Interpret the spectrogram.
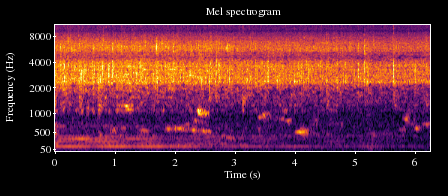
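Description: Marinated chicken kabab pieces deep-frying in hot oil in a pan: a steady sizzle with scattered small crackles.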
